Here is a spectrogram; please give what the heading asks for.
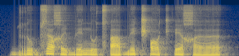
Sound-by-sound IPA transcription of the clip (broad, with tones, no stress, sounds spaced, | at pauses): b r u˨˩ b z ə˥˨ χ i˨˩ b e˧˩˧ n u˨˩ t͡sʼ a˧˩˧ b e˥ t͡ʃʼ ɔ˥˨ t͡ʃʼ e˥˨ χ ɜ˧˩˧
